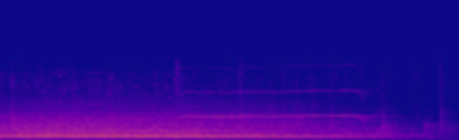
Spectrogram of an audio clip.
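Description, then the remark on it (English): An audience listening to a sermon claps and gives the Lord a shout, in a dense, sustained wash of applause and voices, with a high whistle-like tone rising over it before the noise fades away toward the end. “Father, bless those who are clapping.”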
